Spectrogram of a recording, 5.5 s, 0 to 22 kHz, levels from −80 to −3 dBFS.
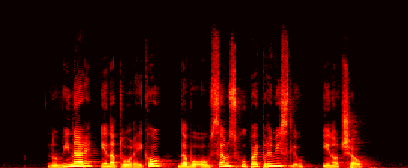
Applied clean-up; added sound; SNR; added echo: none; none; none; none.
